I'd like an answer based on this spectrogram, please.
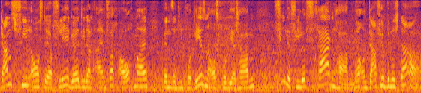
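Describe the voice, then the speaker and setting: Speaking at a moderate pace, a man with a high pitch and lively intonation is heard over noticeable background noise. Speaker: amputee athlete and peer counsellor. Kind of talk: interview. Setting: trade fair stand.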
